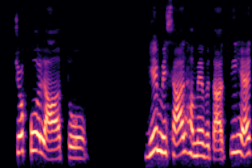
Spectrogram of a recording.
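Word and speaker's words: cioccolato: پہلا چی ای کے ساتھ اس لیے اس کی آواز چ ہوگی اور دوسرا چی او کے ساتھ اس لیے وہاں آواز کے ہوگی. اس لیے صحیح تلفظ ہے چوکولاتو.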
